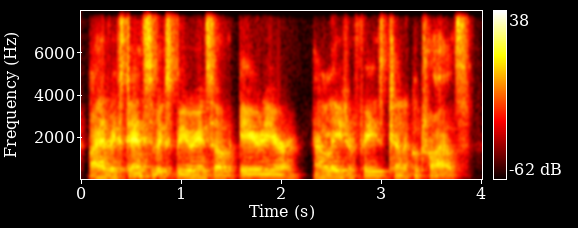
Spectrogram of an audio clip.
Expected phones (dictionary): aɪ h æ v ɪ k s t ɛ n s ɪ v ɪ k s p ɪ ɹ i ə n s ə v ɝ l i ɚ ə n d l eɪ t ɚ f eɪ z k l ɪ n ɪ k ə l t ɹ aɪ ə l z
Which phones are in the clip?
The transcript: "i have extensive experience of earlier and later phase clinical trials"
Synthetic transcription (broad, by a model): aɪ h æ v ɪ k s t ɛ n s ɪ v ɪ k s p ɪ ɹ i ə n s ə v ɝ i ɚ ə n l eɪ t ɚ f eɪ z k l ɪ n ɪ k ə l t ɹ aɪ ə l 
